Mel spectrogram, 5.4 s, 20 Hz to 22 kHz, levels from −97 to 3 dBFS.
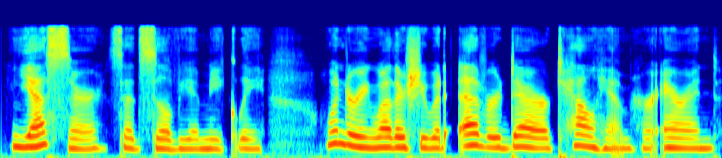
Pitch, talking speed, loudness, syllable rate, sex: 220 Hz, 165 wpm, -19 LUFS, 4.7 syllables/s, female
